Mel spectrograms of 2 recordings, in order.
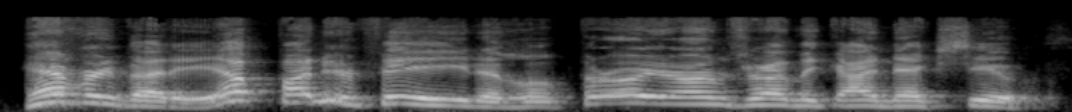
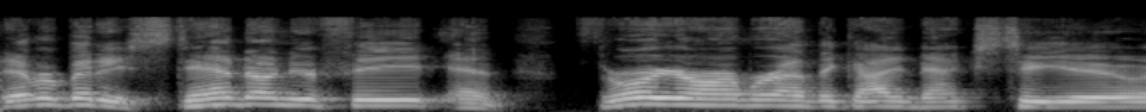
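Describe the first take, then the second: First: It is said enthusiastically, with more energy. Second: It is said calmly, with ordinary energy.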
